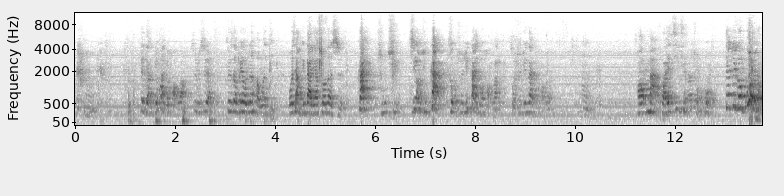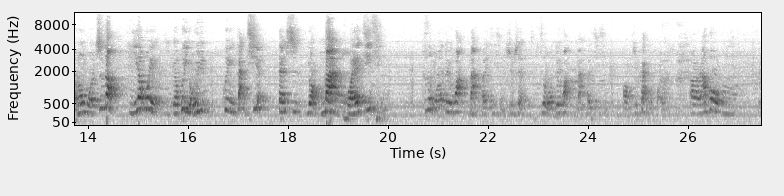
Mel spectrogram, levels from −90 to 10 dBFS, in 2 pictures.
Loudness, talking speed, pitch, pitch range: -26 LUFS, 245 characters per minute, 280 Hz, 250-330 Hz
